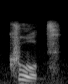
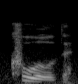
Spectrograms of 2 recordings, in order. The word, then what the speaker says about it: cooled: So here you actually said kult, and you pronounce the ED like a D when it should sound like this, cooled.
